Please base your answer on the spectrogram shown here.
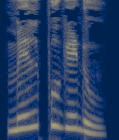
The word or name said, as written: ಮೆಲ್ಪುಗೆಡು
